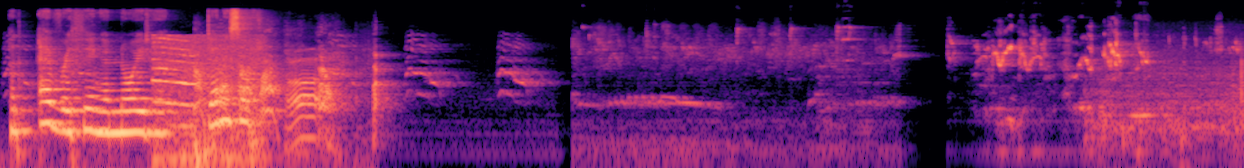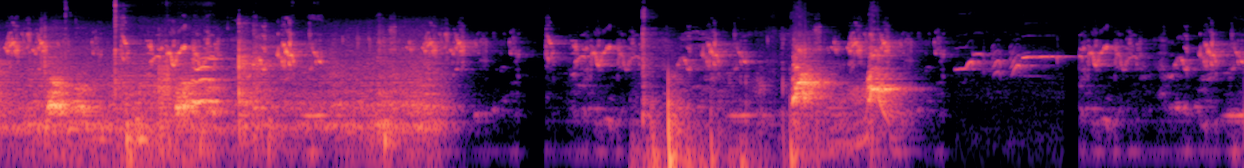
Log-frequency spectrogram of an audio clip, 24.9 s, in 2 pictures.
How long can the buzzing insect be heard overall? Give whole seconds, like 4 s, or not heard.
6 s.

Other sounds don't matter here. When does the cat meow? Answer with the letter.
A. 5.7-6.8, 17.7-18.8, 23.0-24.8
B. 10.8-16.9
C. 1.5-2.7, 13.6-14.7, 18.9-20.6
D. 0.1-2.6
C.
